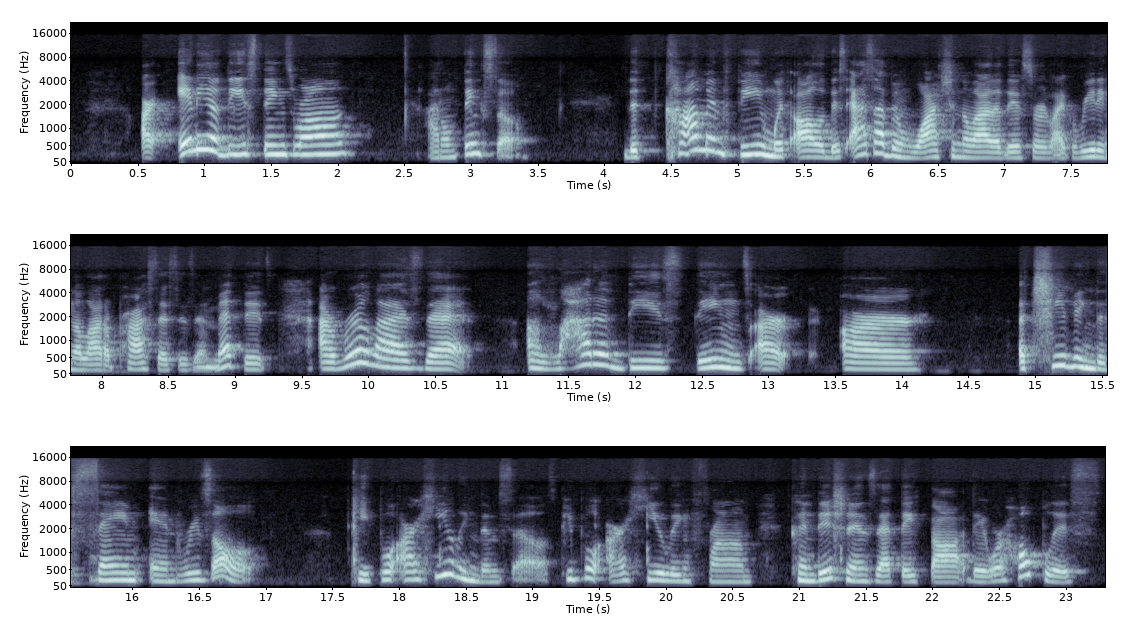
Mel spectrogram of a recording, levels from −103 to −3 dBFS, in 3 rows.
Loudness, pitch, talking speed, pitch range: -21 LUFS, 200 Hz, 165 wpm, 175-255 Hz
